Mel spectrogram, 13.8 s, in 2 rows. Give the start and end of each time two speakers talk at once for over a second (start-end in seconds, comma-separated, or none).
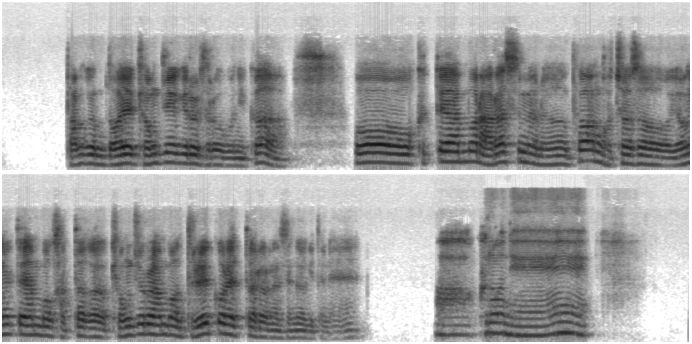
none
